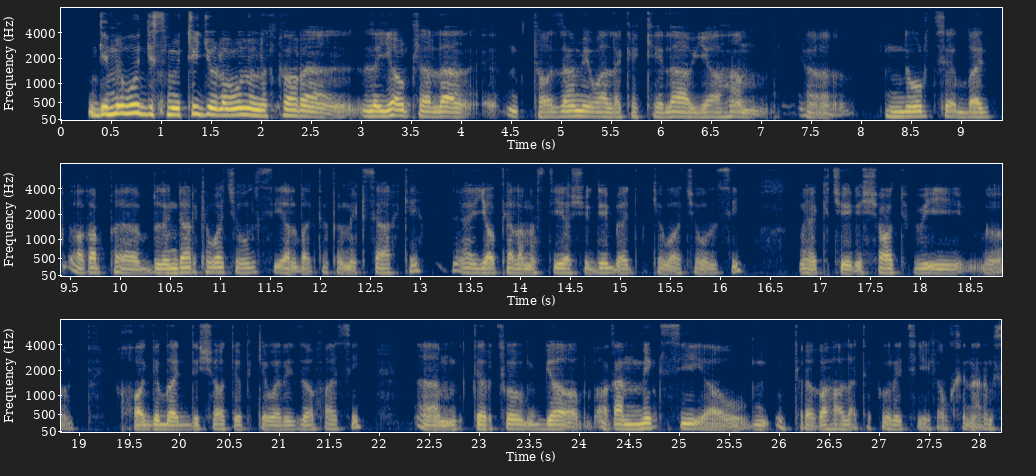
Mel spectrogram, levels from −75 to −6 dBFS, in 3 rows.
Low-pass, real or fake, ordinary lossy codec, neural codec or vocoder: 7.2 kHz; fake; none; codec, 16 kHz, 16 kbps, FreqCodec, smaller model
